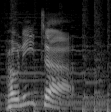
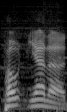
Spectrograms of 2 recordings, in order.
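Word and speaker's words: Ponyta: The first one being Ponita or Pontana depending on how you want to pronounce it.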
